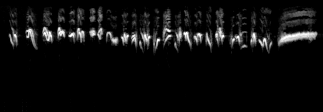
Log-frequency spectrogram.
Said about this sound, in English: songs of two common finches provide a steady soundtrack in cities across North America. There's the house finch.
